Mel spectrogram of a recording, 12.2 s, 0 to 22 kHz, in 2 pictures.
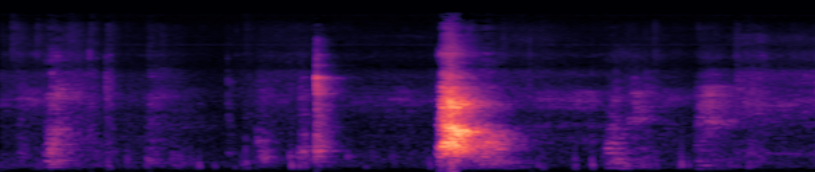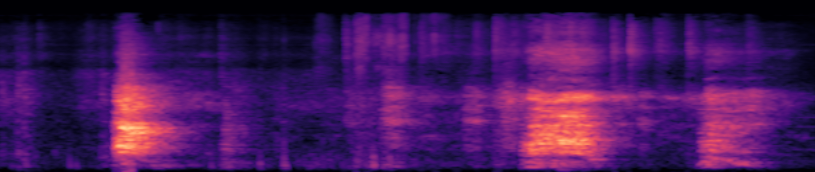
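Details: Squabble between two Irish Terriers recorded in May 2010. Scattered, softer barks and snarls rise into a rougher, noisy burst of growling near the end, with quiet pauses between outbursts.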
